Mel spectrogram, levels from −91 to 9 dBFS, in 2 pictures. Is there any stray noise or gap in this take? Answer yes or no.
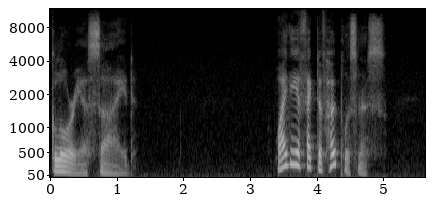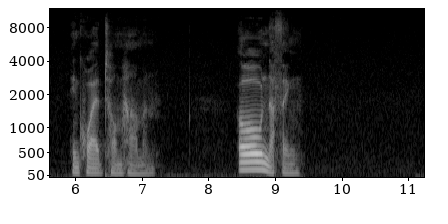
no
